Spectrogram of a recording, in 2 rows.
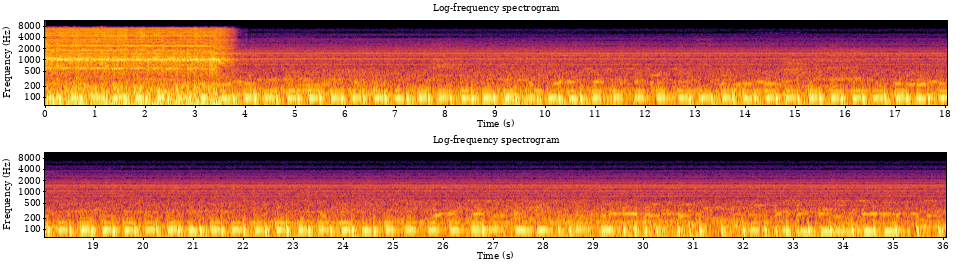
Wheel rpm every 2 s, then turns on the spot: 160, 130, 0, 0, 0, 0, 0, 0, 0, 0, 0, 0, 0, 0, 0, 0, 0, 0.
none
